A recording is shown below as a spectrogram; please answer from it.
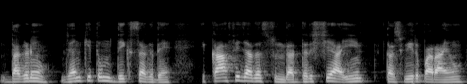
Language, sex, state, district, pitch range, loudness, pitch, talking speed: Kumaoni, male, Uttarakhand, Tehri Garhwal, 120-150 Hz, -19 LUFS, 130 Hz, 180 wpm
